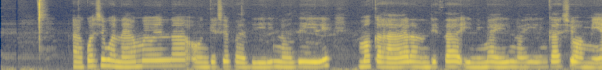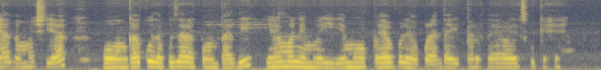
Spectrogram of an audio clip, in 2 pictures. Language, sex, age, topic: Oshiwambo, female, 25-35, finance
